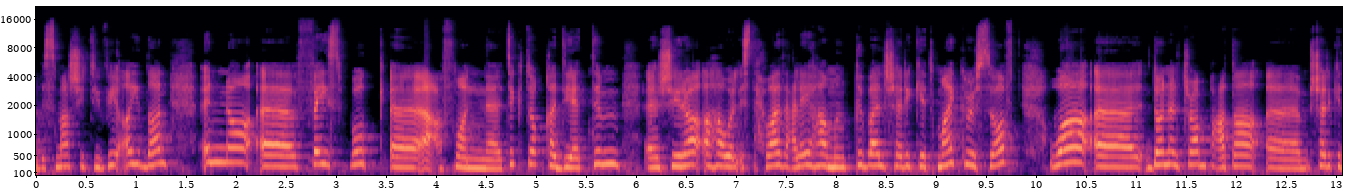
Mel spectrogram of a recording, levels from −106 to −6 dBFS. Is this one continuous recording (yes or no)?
yes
